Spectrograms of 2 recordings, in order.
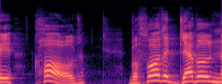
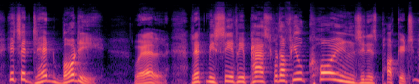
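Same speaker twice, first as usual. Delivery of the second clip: hammed-up Irish brogue, high and drunk; Irish accent; 5 semitones higher than usual. Stingy Jack stumbles on a body in a hammed-up Irish accent. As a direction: ham up a stage Irishman staggering home from the pub. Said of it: "I'm gonna play Stingy Jack with my best, uh, possible Irish accent".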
